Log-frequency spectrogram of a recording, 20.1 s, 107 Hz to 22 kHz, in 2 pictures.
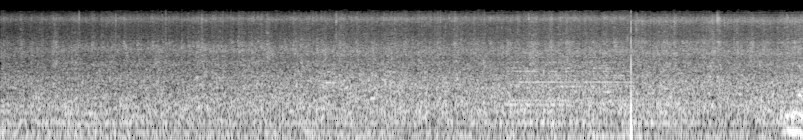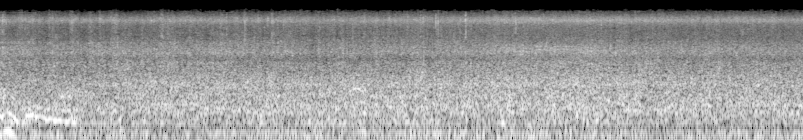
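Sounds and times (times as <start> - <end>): traffic on a wet street: 0.0 - 20.0
person's voice: 9.6 - 11.8.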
